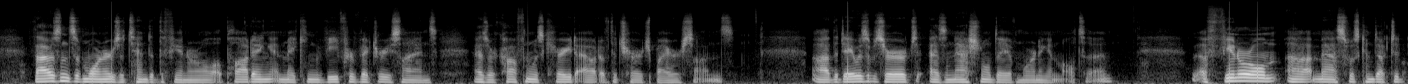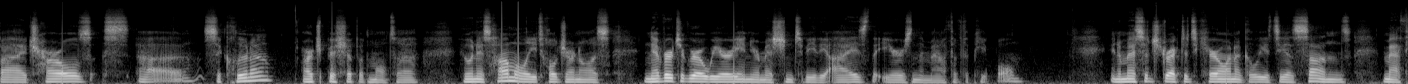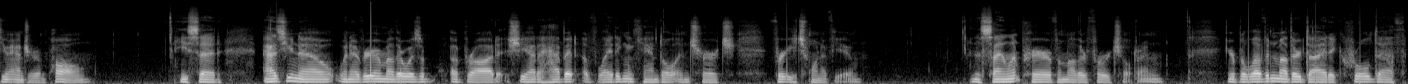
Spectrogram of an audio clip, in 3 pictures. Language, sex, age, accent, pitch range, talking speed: English, male, 40-59, American, 105-125 Hz, 185 wpm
